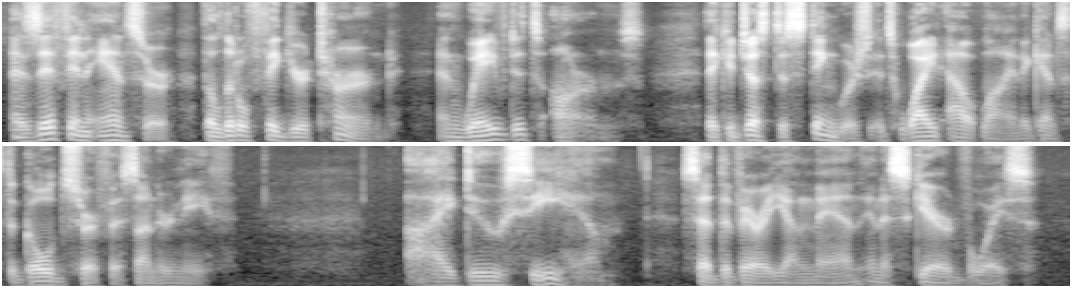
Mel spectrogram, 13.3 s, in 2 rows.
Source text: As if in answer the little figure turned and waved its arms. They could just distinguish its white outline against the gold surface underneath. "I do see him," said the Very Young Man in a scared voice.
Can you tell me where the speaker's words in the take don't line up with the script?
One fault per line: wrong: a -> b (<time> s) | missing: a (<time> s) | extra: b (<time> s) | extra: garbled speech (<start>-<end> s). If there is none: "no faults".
no faults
